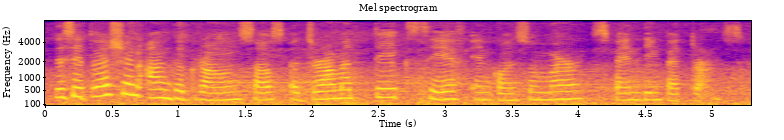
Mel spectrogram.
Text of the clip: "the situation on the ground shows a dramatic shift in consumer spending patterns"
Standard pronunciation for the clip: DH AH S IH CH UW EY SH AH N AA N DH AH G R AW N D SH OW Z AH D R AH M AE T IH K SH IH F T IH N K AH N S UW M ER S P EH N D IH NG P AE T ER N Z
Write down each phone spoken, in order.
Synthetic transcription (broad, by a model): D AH S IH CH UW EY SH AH N AA N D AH G R AW N D S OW S AH D R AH M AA T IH K S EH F IH N K AH N S UW M ER S P EH N D IH NG P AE T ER N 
